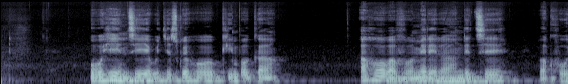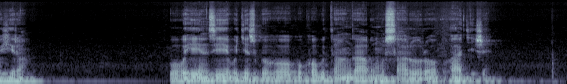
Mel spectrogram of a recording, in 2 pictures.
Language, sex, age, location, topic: Kinyarwanda, female, 25-35, Huye, agriculture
